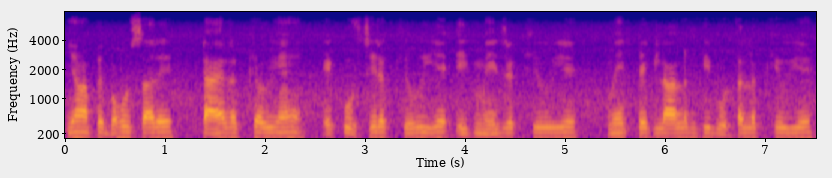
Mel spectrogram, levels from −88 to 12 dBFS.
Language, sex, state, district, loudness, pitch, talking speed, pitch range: Hindi, male, Uttar Pradesh, Lalitpur, -17 LUFS, 115 Hz, 215 wpm, 110-120 Hz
